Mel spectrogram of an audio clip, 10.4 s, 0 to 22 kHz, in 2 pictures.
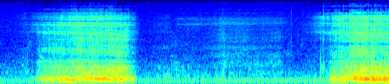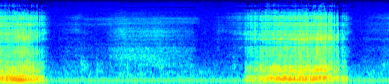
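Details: Adult recording their own sleep, previously unaware of snoring: loud, rough snores on each inhalation, about 15 per minute, with quiet pauses between; ordinary snoring during sleep.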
